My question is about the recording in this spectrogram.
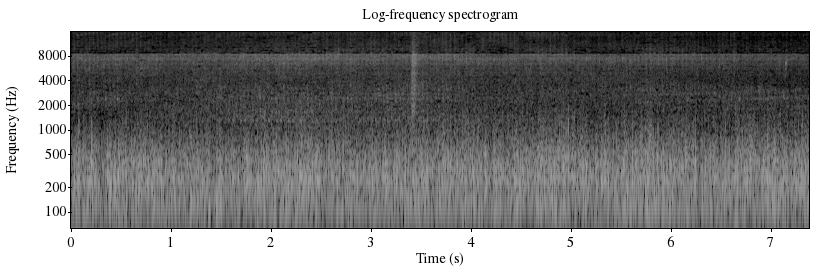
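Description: Boat engine running steadily, a loud even drone.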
